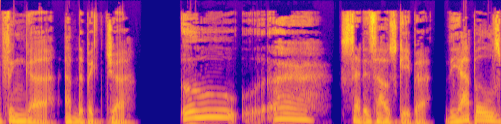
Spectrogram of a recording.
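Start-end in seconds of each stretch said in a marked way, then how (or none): 2.3-4.0 high, drawn-out ooh of wonder; uneasy amazement. A narrator's reading. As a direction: react high, unsure what you're seeing. Housekeeper watches picture change.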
